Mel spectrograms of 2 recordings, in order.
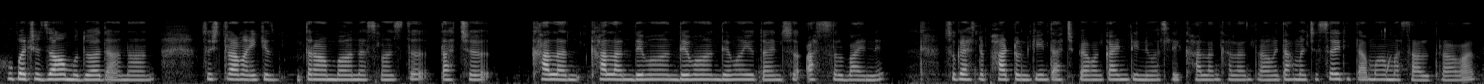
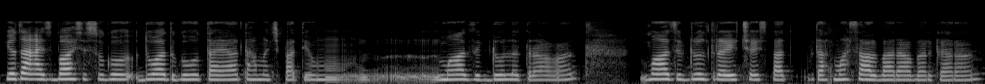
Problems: none marked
